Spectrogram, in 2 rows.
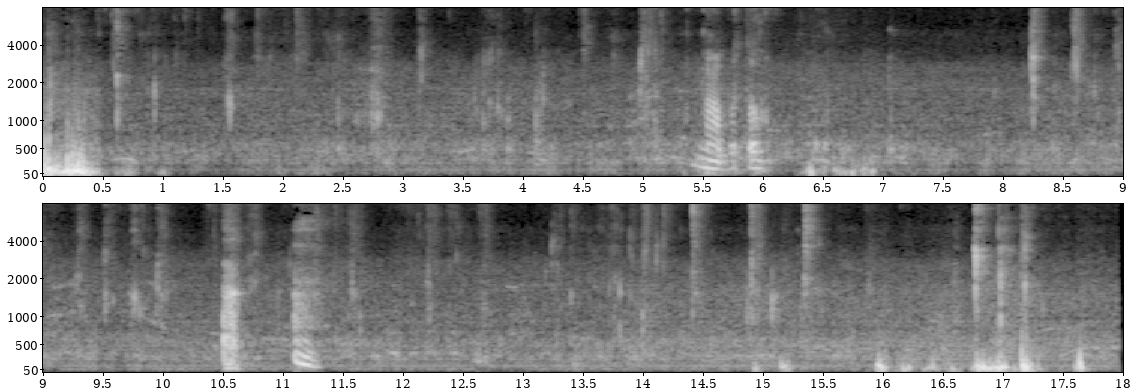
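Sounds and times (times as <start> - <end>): chewing mouth clicks and smacks: 0.6 - 5.3, 8.2 - 15.6, 16.6 - 17.4.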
